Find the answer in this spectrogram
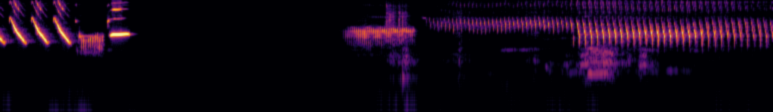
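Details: Canary song used as a master and lure for young canaries: a few sharp descending notes, then after a pause a buzzy rattle and a long, fast, even trill around the high pitch range.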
